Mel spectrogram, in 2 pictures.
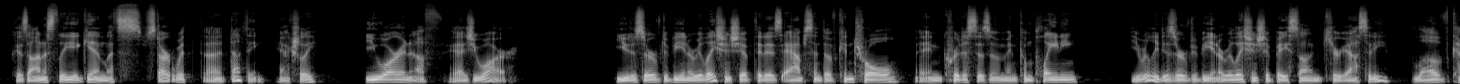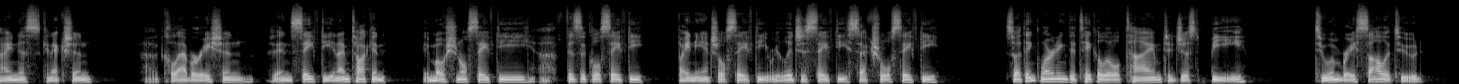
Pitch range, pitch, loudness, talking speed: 100-115 Hz, 110 Hz, -20 LUFS, 160 wpm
